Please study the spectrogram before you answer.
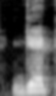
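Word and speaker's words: get: पढ़ेंगे जी को लेकिन जब गेट की स्पेलिंग आती है तो ध्यान रखना जी को ग पढ़ा जाता है जब गेट आता है यानी जी के बाद में यहां पर भी ई है लेकिन गेट की स्पेलिंग को आप अलग से याद रखें इसको गेट यानी जी को ग पढ़ते हैं यहां पर जी को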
